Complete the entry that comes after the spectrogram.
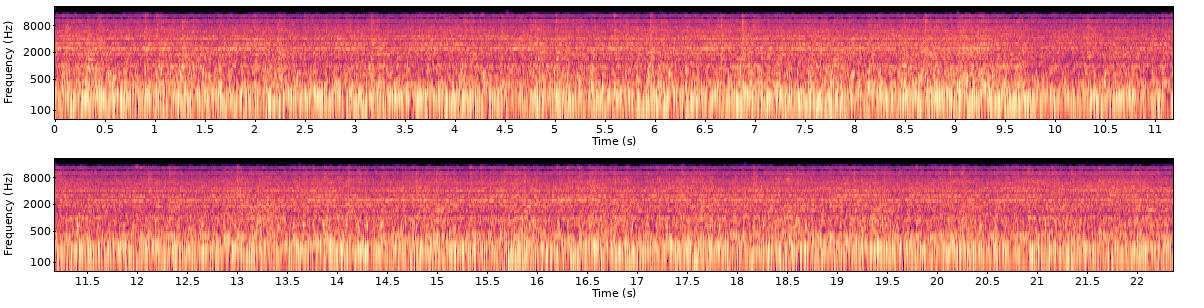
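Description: A freight train of coal hopper wagons rolling past close by: the steady, unbroken rumble of steel wheels on the rails.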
